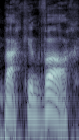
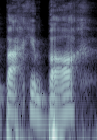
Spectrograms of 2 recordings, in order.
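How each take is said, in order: First: The last word starts with a V sound. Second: The last word starts with a B sound. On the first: The speaker calls it right. "You say back in Vach, a B becomes an F. Or a V sound" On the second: The speaker calls it wrong. "you don't say back in Bach, because that sounds a bit weird and difficult to say"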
